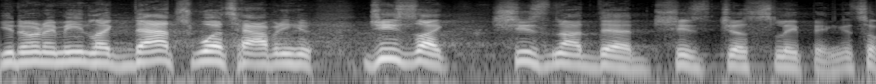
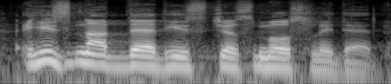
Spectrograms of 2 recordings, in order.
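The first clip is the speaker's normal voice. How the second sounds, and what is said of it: Deliberately bad put-on accent. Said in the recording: “that's a horrible accent, by the way. It's a horrible accent. I don't even know what, that, what accent that's from.”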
